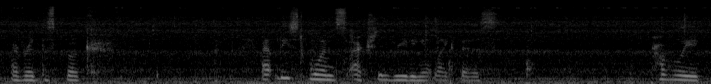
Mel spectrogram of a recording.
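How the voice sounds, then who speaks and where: Soft-spoken and fairly slow, a woman talks in a medium-pitched voice. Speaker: ASMR and astrology video creator. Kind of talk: ASMR soft-spoken talk and book reading.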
